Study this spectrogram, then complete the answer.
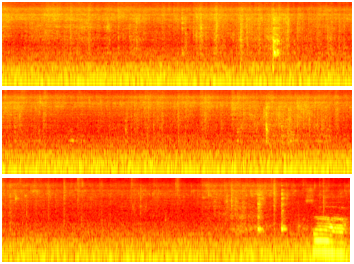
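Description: Dried fish (tuyo) frying in a pan: a steady, dense sizzle and crackle of hot oil runs throughout, with occasional light clinks and scrapes of a utensil against the pan.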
